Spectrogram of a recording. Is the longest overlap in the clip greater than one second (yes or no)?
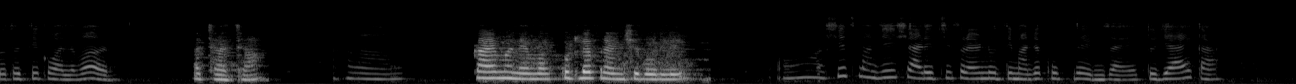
no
